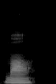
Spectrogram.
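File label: "mao", pinyin voice, Mandarin Chinese, neutral tone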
